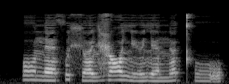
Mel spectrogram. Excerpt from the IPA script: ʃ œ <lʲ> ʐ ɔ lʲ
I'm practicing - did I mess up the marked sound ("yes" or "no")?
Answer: no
